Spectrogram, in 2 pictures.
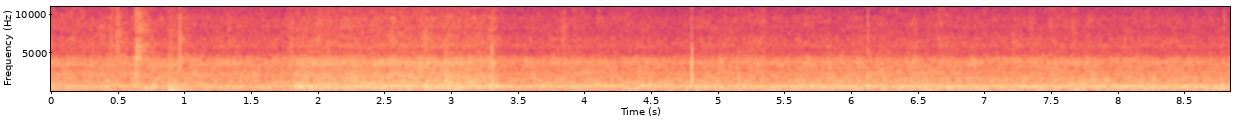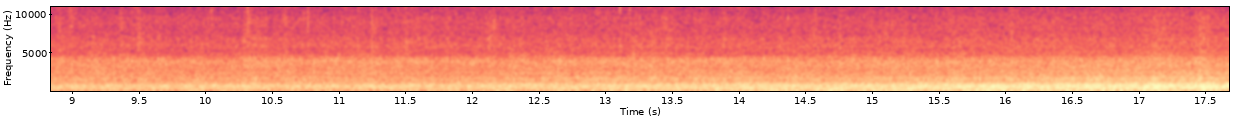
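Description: Korail 8500-class electric locomotive hauling a freight train, approaching and passing along the platform. A steady rushing rumble grows gradually louder toward the end.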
